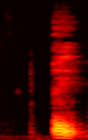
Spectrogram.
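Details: Single throaty, partly voiced throat clearing after a faint breath, from an adult whose throat is bothered by sinus trouble; COVID test negative.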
